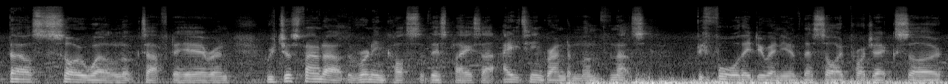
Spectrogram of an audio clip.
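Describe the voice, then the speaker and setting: Brief: young male travel vlogger, lowish voice, relaxed chatty delivery, noisy background. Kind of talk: casual vlog chat.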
